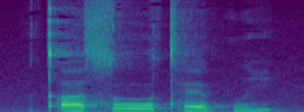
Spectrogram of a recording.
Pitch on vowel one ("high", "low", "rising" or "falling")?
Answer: low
